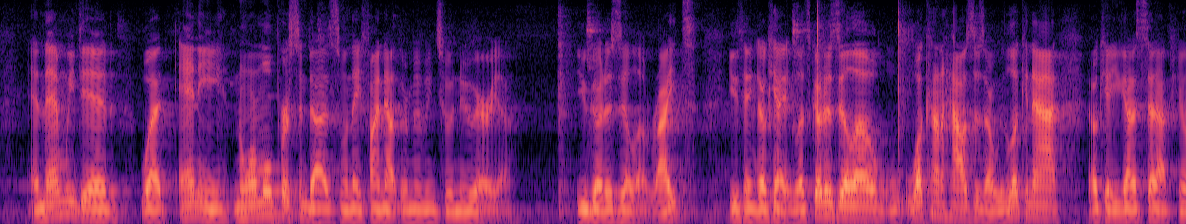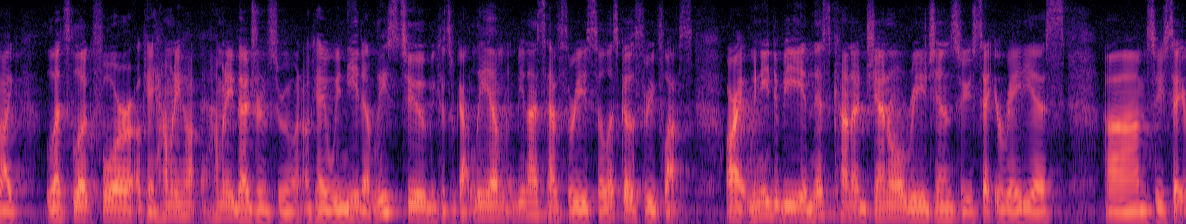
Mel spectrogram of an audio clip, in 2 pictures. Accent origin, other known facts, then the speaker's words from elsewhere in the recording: Melbourne, Florida, United States; I'm from Melbourne, Florida.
